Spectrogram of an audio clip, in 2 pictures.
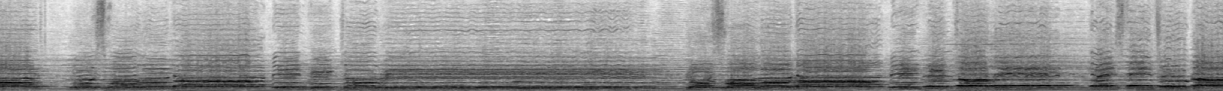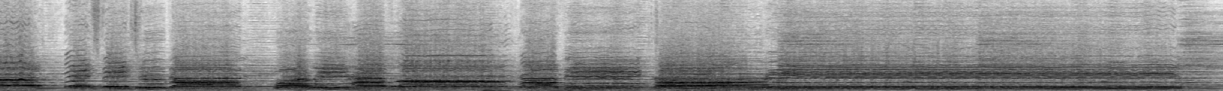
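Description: Church choir singing in harmony with musical accompaniment, sustained chords moving over a changing bass line.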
